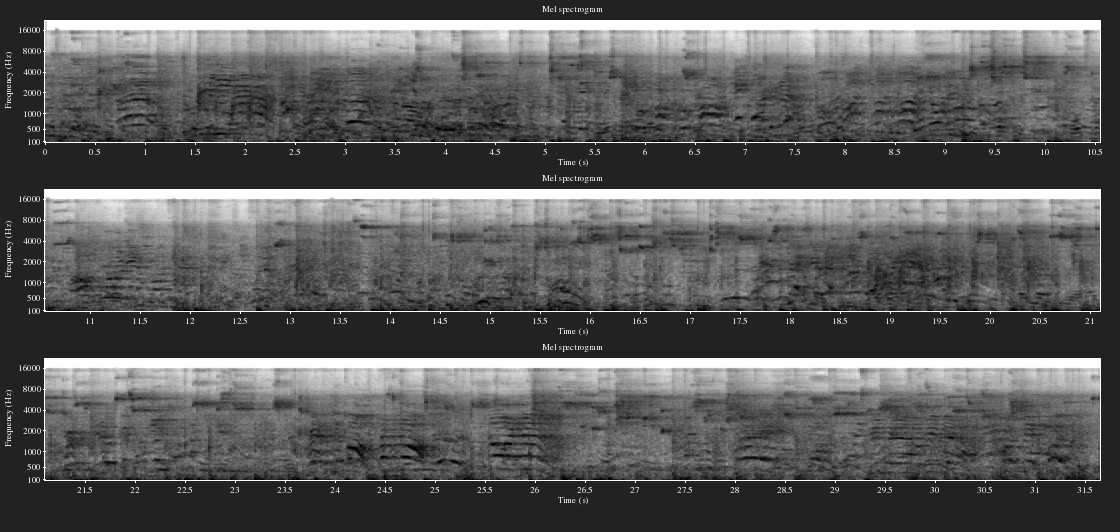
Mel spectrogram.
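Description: A basketball being dribbled and bounced on a hard gym court during a game, with a steady mix of players' and spectators' voices and shouts, echoing in the large hall.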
